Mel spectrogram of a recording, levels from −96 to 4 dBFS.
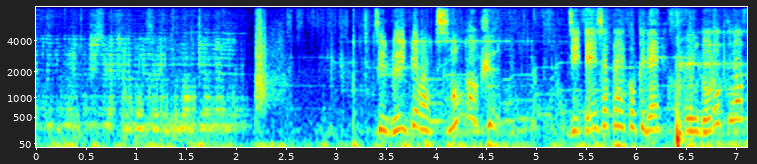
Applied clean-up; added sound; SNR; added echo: neural separator model SepFormer DNS4.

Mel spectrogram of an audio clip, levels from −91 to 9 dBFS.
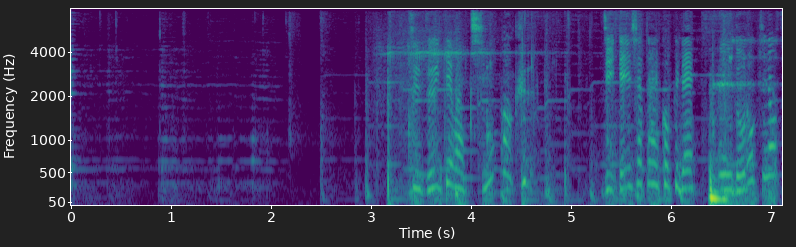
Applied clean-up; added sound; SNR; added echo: neural mask model RNNoise.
